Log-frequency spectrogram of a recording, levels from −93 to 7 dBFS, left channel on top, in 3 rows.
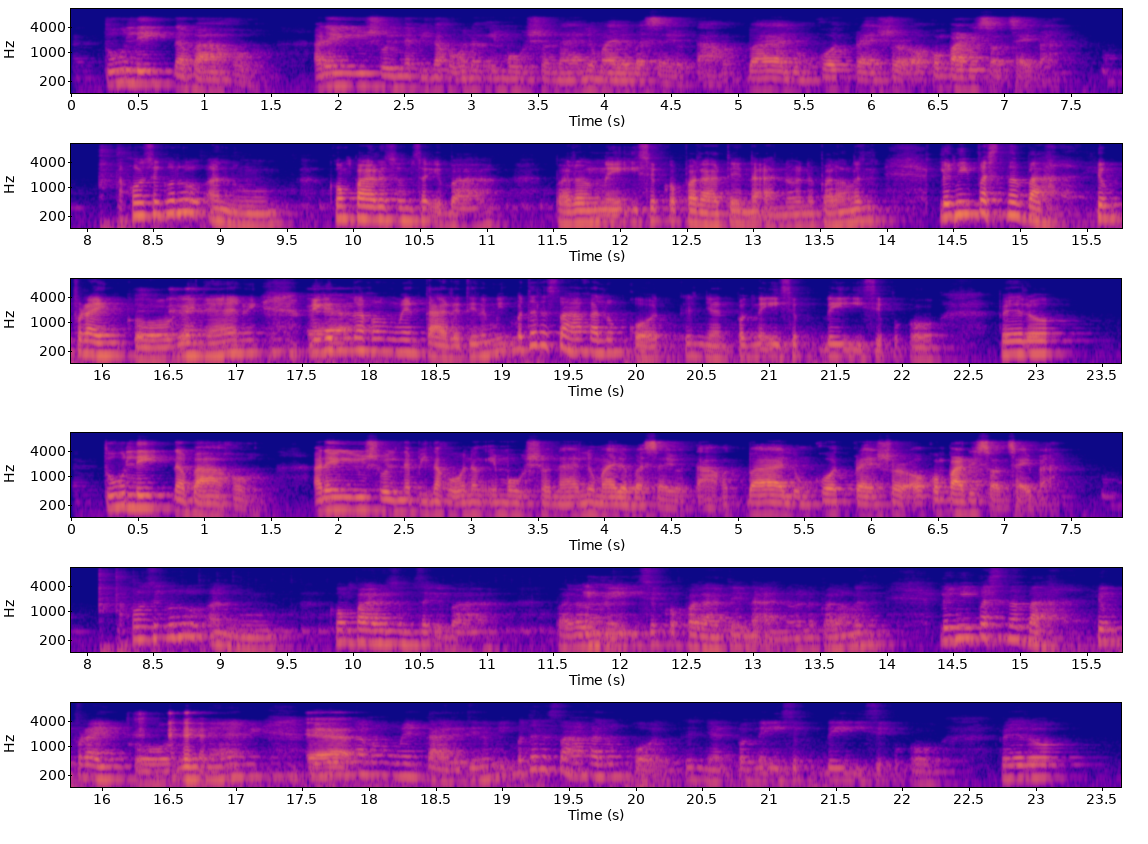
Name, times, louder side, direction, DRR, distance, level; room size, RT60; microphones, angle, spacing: voice 1, 0.2-1.4 1.8-7.4 11.7-12.0 16.6-16.7 17.5-17.9, right 5 dB, 45° right, 8 dB, 0.3 m, -34 dB
Computer keyboard, 5.8-12.7, equal, 65° right, 0.9 m, -51 dB
voice 2, 8.3-23.1, left 6 dB, 65° left, 11 dB, 0.3 m, -36 dB
sound 1, 15.2-21.5, equal, 85° left, 0.8 m, -54 dB
3.7 x 2.1 x 4.0 m, 0.68 s
head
